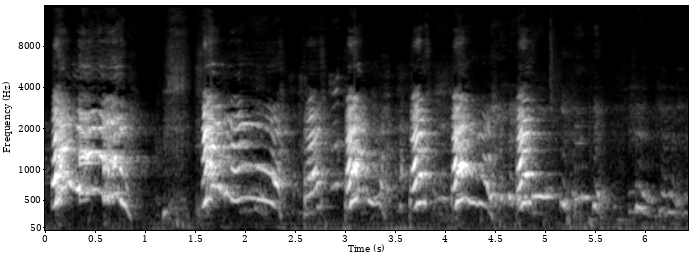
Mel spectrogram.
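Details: Pet Siberian Husky telling off a cat for swiping at him: a series of drawn-out, arching talky howl-barks, about six in quick succession, each sliding up then down, trailing into softer grumbles at the end.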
